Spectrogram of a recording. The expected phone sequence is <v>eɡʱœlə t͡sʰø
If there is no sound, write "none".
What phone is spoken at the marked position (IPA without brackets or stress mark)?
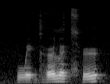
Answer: w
